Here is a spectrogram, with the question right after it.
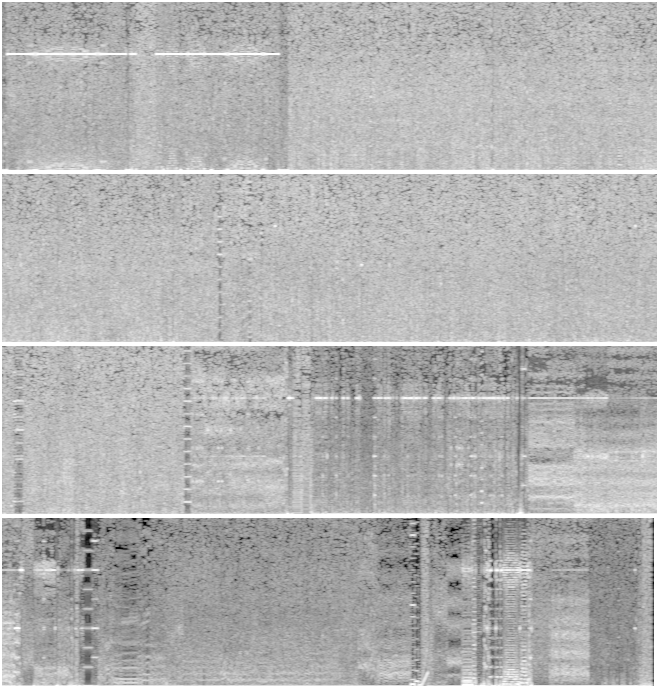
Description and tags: This one is kind of like screeching as well as bars, and of course, they have static sound included. More will be added soon when I make more!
